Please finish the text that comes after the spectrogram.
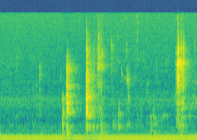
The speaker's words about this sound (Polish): Więc... ja muszę wziąć łyka wody, przepraszam bardzo.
